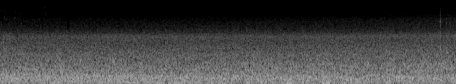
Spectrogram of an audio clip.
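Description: Steady rush of a small river running fast over shallow gravel riffles and a low cascade.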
